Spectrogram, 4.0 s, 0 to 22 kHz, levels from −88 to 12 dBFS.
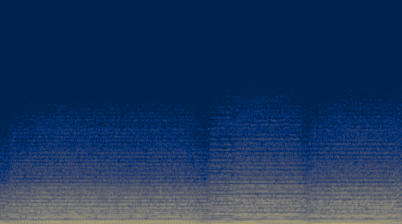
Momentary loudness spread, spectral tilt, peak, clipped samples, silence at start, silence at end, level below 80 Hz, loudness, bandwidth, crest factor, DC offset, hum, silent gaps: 3 LU; -7.5 dB/octave; -10 dBFS; under 0.1%; 0 s; 0 s; -32 dBFS; -23 LUFS; 8.8 kHz; 12 dB; under 0.1%; none; none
